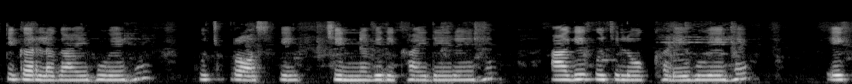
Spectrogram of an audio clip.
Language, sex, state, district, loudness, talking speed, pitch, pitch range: Hindi, female, Punjab, Fazilka, -18 LUFS, 140 wpm, 210 Hz, 205-220 Hz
